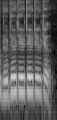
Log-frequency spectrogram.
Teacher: 혀 가장자리로 소리가 빠져나가는 흐름 소리에 해당이 됩니다 그렇기 때문에 이거 자체가 갖고 있는 굉장히 밝고 굴러가는 느낌이 있어요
